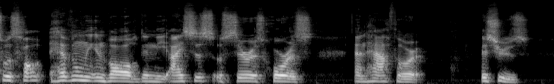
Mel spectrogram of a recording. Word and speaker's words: Isis: Isis is a collective of beings, and there are numerous individuals and bodies named Isis, personalities, characters, and actually it was Isis. It was pronounced. It was not ISIS.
